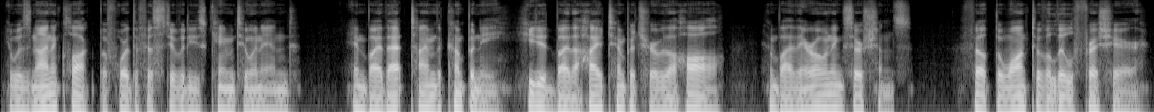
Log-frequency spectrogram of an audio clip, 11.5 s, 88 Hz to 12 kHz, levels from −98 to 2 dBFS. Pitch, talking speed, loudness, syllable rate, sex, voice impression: 85 Hz, 200 wpm, -21 LUFS, 5.4 syllables/s, male, masculine, adult-like, slightly thick, cool, intellectual, calm, slightly elegant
